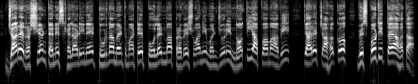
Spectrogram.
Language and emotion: Gujarati, angry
